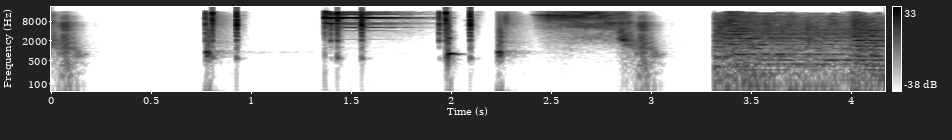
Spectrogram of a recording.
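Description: Subscribe-button animation sound effects: a few pops and clicks, a short bell ring and a swoosh. Theme music starts loudly near the end.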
